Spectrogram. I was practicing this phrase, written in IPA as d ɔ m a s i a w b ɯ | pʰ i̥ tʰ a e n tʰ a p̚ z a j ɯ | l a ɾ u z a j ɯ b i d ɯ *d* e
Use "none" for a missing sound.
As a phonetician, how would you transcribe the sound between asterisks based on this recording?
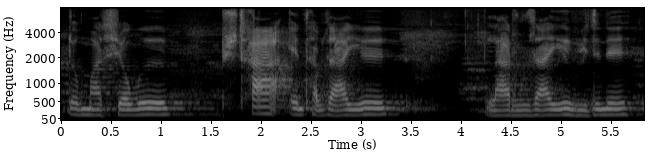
n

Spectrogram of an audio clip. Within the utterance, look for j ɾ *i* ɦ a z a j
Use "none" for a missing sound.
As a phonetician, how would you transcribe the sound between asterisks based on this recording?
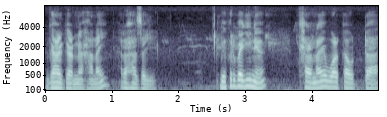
a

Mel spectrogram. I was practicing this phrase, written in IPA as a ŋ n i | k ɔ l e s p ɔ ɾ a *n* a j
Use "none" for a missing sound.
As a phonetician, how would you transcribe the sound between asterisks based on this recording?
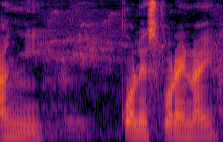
n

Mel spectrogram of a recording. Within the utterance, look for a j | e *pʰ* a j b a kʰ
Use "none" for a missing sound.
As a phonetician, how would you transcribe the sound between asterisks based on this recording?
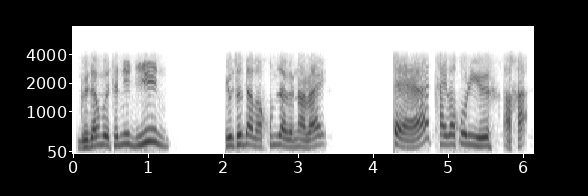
tʰ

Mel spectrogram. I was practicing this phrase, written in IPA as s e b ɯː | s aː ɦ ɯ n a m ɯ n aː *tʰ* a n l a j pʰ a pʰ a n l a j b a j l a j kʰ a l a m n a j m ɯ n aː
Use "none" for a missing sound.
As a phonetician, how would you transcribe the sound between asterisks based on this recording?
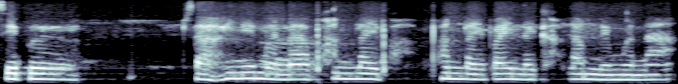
pʰ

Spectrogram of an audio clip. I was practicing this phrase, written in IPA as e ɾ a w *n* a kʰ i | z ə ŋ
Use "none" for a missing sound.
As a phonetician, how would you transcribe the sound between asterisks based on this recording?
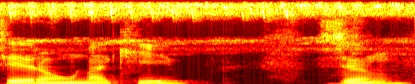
n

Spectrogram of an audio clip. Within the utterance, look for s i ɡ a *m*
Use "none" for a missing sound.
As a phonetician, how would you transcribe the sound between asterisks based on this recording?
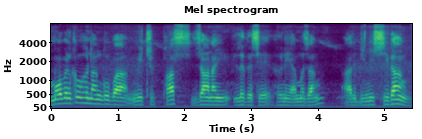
ŋ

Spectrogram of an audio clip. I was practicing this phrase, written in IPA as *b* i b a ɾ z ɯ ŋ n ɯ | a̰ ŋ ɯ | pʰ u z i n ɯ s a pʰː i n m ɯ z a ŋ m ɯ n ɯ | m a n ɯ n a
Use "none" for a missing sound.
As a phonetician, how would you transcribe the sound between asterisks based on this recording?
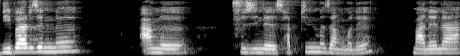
b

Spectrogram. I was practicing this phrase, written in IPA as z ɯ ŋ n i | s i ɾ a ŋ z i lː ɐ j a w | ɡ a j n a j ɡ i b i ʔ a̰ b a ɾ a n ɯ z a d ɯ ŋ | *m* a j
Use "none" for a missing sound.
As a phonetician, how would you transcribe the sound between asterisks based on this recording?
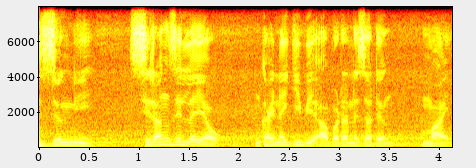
m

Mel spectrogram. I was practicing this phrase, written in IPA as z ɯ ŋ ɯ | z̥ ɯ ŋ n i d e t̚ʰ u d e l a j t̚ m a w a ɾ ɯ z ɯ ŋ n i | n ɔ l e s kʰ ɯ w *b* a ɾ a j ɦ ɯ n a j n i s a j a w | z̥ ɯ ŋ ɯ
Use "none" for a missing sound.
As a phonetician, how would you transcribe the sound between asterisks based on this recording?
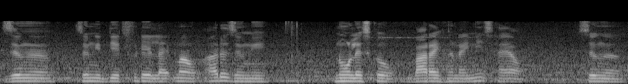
b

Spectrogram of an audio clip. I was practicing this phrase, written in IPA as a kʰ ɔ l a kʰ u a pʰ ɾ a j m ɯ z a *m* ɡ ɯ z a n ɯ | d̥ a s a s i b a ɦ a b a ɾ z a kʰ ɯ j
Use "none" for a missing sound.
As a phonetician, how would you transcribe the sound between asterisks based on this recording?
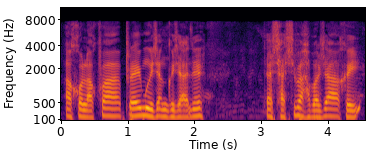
ŋ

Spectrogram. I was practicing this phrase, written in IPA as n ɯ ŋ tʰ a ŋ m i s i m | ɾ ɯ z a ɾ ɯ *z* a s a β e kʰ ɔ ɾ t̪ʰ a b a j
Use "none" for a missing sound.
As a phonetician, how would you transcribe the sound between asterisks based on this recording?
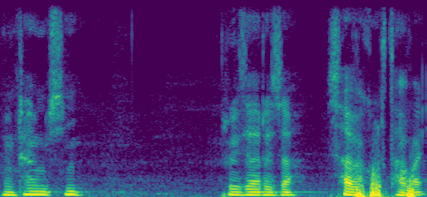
z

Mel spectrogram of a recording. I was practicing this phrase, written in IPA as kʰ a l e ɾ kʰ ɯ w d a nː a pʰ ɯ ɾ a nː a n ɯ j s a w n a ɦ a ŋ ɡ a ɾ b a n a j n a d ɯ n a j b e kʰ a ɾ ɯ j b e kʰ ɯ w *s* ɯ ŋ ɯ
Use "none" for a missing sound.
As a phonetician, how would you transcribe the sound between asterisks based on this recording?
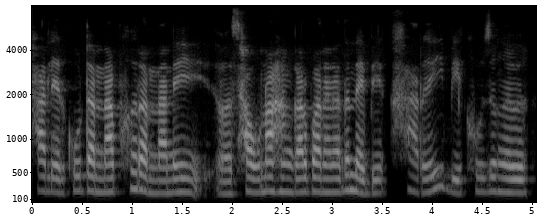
z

